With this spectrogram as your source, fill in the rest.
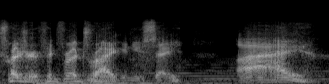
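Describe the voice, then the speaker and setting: Over clear music in the background, a man does a raspy, put-on character voice at a fairly slow pace. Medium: actual play. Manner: gruff, simple.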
